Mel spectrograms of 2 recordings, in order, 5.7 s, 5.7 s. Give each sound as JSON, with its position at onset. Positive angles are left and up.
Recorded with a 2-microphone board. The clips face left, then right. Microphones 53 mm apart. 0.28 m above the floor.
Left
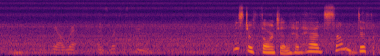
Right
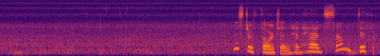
{"t": 0.8, "sound": "a woman speaking", "side_deg": 50}
{"t": 3.5, "sound": "a woman speaking", "side_deg": -20}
